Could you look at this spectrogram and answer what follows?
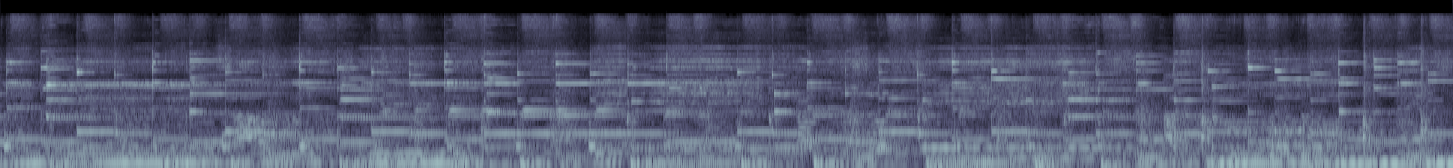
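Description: Live Javanese gamelan music for a jathilan horse dance: bronze metallophones ring out a busy, rhythmic pattern of notes over a steady low pulse.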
